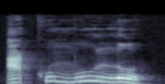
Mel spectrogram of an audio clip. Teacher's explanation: a palavra acumulo, com a sílaba tônica em mu.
